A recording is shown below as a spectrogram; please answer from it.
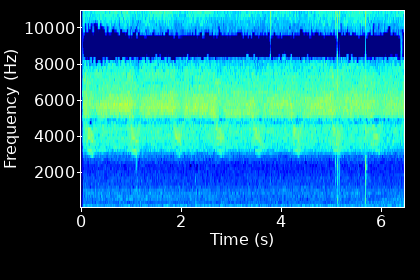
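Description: Cicadas sing in a steady, high, hissing drone that never pauses.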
